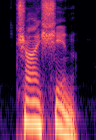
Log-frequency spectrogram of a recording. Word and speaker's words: Caixin: Caixin.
